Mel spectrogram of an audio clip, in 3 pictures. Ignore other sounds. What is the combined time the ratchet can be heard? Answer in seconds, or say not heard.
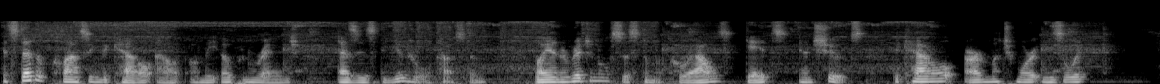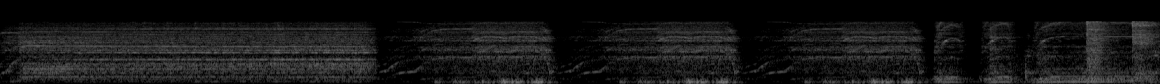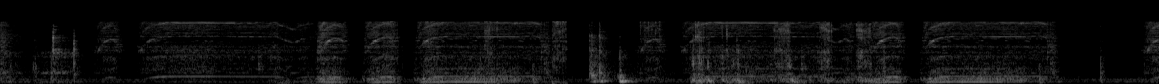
6 s.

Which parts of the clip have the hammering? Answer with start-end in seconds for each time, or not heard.
21.5-24.0.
